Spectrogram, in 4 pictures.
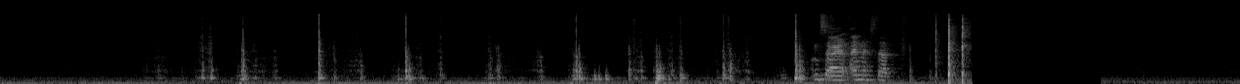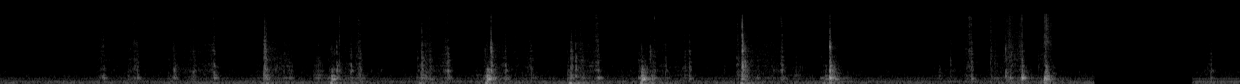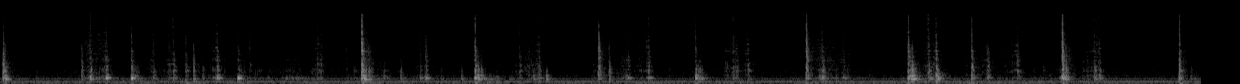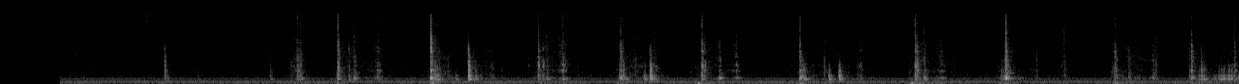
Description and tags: Barefoot Walking Footsteps on Wood
Foley recording of a barefooted person walking on hardwood floors.
hardwood, barefeet, foot, bare-feet, barefoot, feet, step, creaky, walk, footsteps, foley, bare-foot, floor, squeaking, wood, steps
